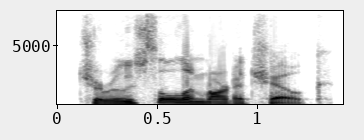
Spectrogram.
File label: "Jerusalem artichoke", American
